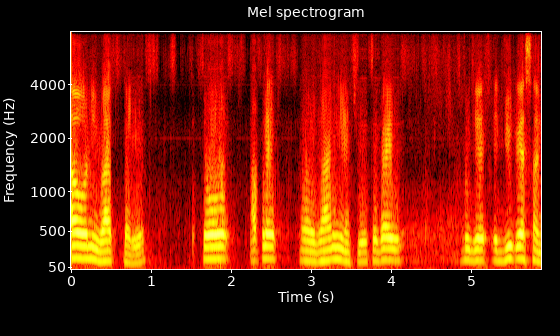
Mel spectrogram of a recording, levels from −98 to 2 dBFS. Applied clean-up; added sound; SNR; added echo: neural separator model SepFormer DNS4.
